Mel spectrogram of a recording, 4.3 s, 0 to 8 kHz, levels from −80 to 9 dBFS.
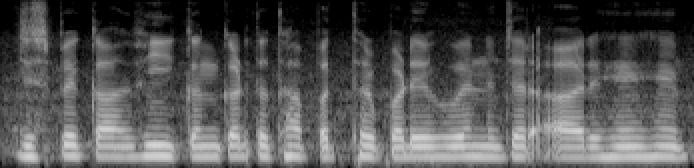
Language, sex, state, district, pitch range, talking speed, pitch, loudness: Hindi, male, Uttar Pradesh, Lalitpur, 135-145 Hz, 150 wpm, 140 Hz, -14 LUFS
